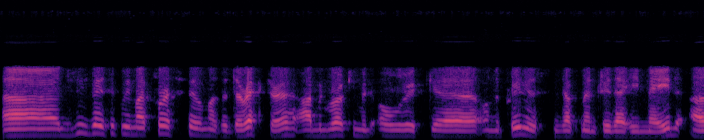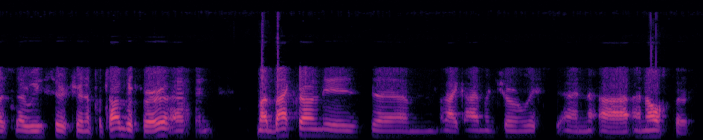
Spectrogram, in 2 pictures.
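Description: A man's voice: mid-range voice, little pitch movement, normal speed. A man in his twenties from Norway, a journalist and director, talking casually with lots of "you know" and "like". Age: 20s. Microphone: phone. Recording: tinny phone line.

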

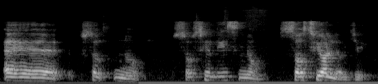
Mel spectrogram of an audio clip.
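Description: A woman from Venezuela, a documentary filmmaker being interviewed, speaking haltingly with many restarts and fillers. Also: deep voice, expressive, far from the mic, low-quality recording.

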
